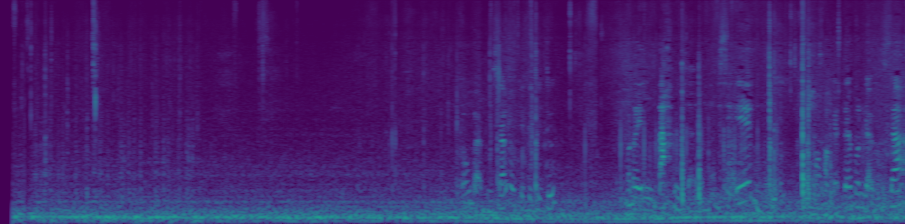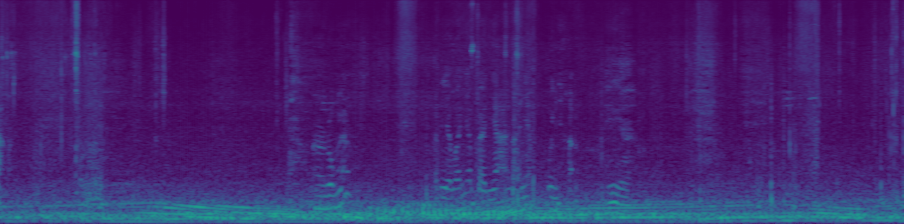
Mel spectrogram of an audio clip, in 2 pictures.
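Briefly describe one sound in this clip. A middle-aged woman talks close by.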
